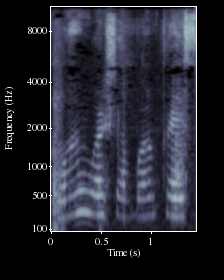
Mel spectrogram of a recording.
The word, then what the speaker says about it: Wun Worship Wun Praise: One worship, one praise is pronounced. One worship, one praise to symbolize that we all must be in one spirit to come together in one praise to our God.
